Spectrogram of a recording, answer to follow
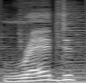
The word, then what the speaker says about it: read: So in read we have this long vowel e and in red we have the we have the sound e.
